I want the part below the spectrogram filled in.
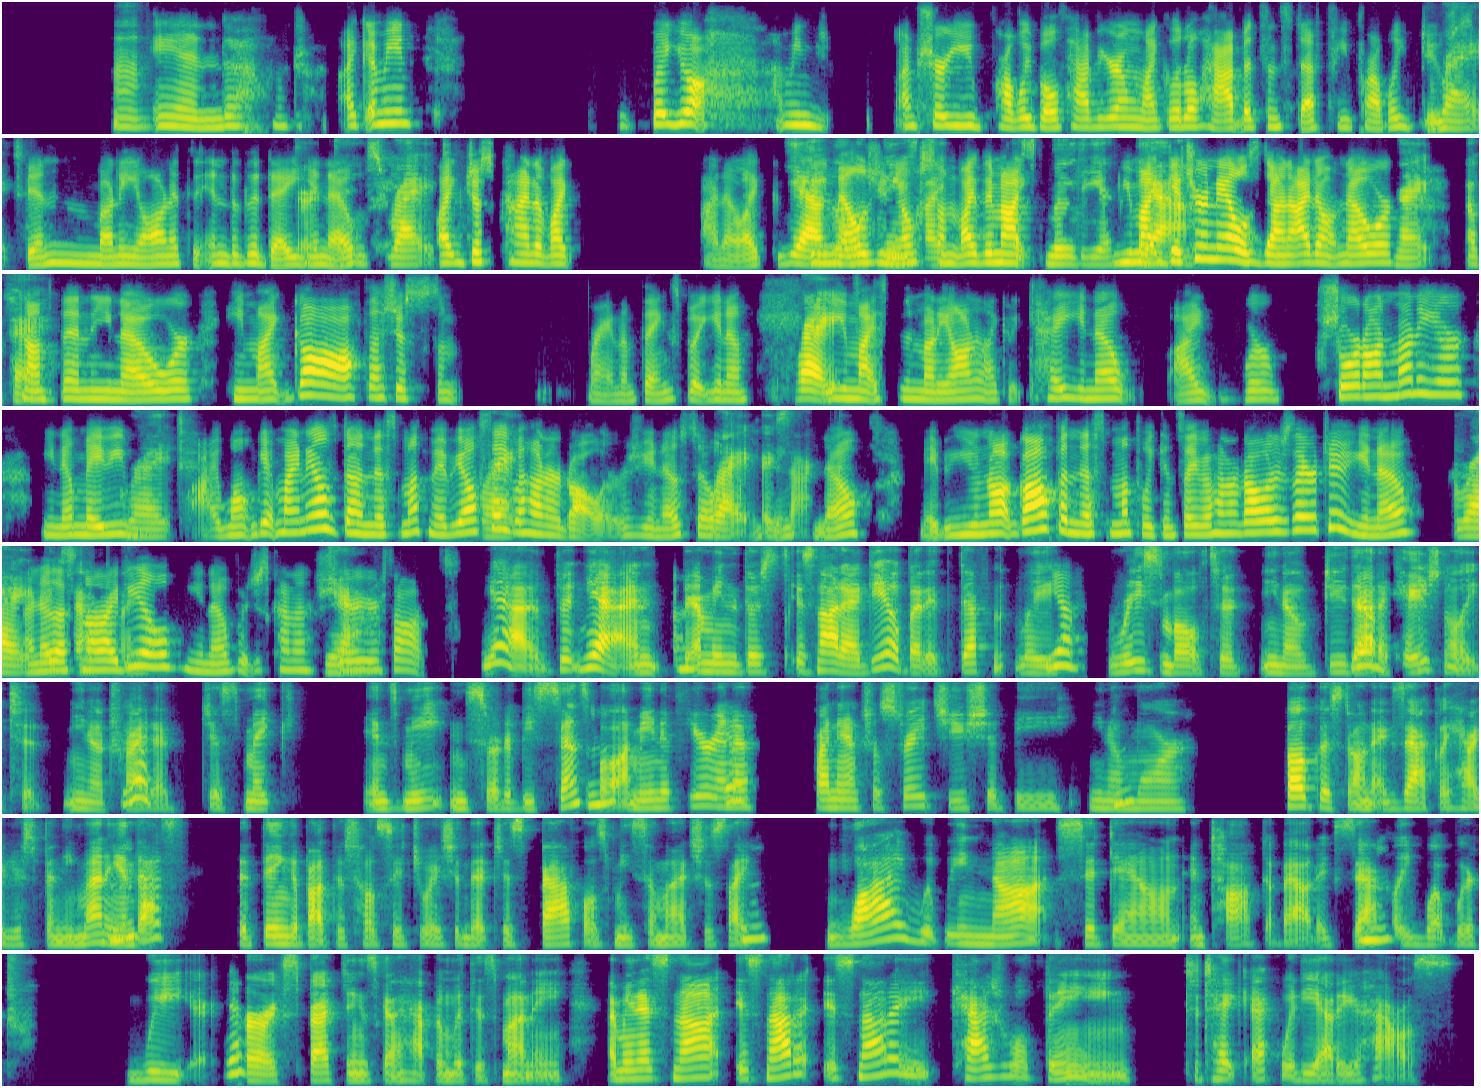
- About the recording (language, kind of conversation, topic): English, advice, How do I set healthier boundaries?
- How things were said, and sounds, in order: sigh; other background noise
